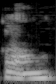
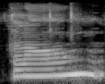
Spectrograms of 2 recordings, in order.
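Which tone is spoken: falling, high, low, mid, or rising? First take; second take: rising; high. First: The word is said on a rising tone. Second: The word is said on a high tone. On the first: "ไม้จัตวา" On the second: "เติมไม้ตรี"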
